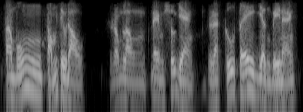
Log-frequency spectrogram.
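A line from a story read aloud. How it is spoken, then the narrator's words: Sneering. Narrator (Vietnamese): Trương Thúy Sơn cười khẩy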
